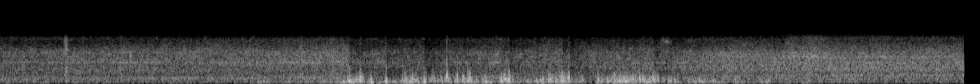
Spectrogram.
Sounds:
Vehicle, Car

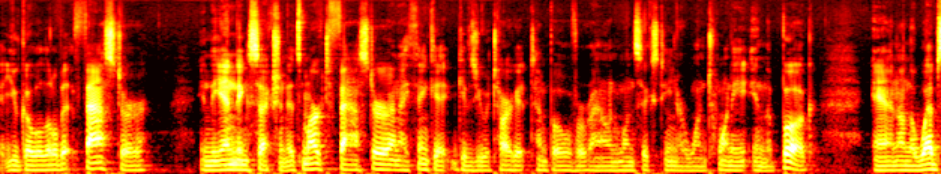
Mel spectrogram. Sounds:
Speech

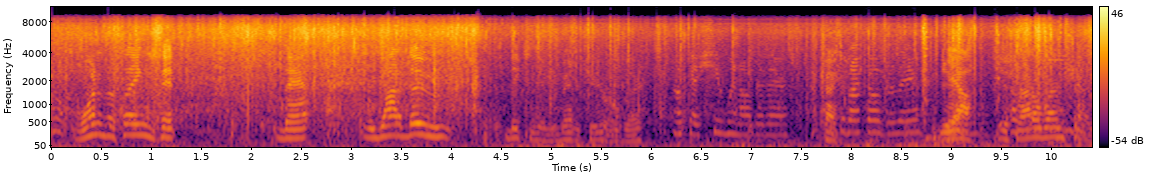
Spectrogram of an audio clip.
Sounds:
Speech

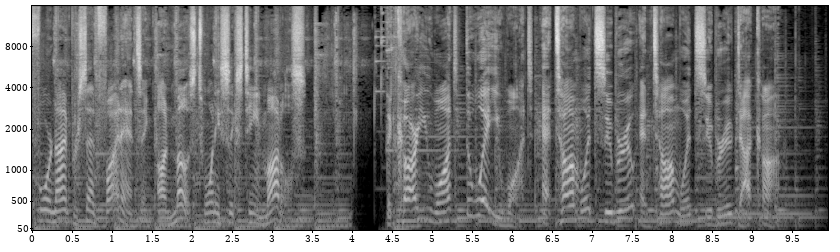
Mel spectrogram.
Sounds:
Music, Speech

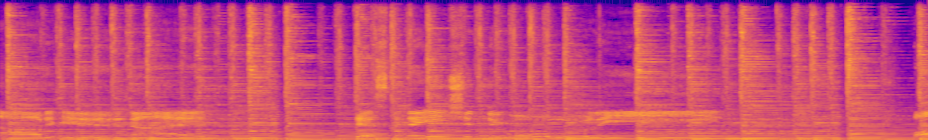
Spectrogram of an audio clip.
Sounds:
Guitar, Musical instrument, Music

